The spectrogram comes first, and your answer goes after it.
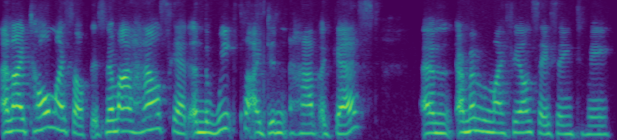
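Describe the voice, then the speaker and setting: A woman's voice: a little high, a little fast, no room sound, highs cut off. A woman hosting a podcast, chatting candidly and telling her own story, sometimes acting out what she said to herself. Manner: candid, storytelling with acted self-quotes. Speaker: podcast host. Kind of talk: casual podcast chat.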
